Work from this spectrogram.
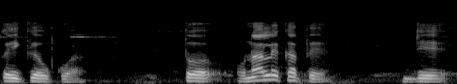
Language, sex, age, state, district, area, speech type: Santali, male, 45-60, West Bengal, Paschim Bardhaman, urban, spontaneous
